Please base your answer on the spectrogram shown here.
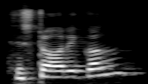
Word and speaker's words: historical: That is, third syllable from the last is pronounced with a greater force compared with other syllables.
